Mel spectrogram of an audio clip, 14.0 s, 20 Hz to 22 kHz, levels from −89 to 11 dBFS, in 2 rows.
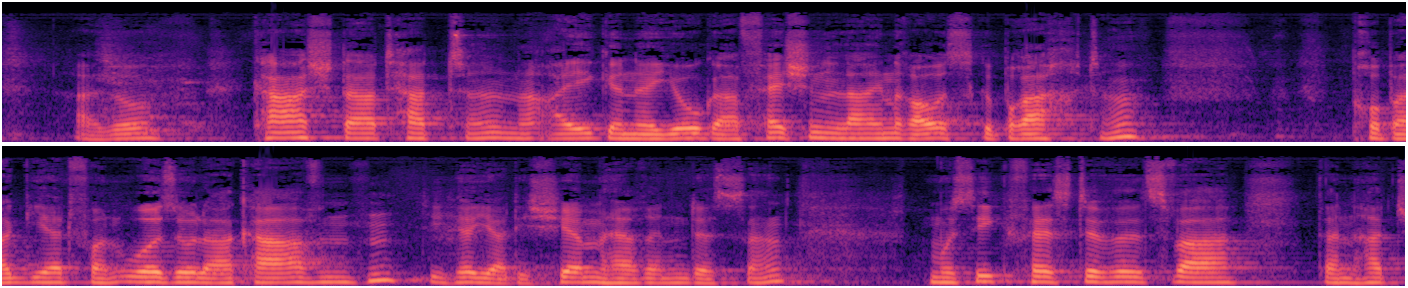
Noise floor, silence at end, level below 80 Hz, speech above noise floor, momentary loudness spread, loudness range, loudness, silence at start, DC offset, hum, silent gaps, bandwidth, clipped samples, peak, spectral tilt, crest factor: -46 dBFS; 0 s; -54 dBFS; 29 dB; 13 LU; 3 LU; -18 LUFS; 0 s; under 0.1%; none; none; 16 kHz; under 0.1%; 0 dBFS; -6 dB/octave; 18 dB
